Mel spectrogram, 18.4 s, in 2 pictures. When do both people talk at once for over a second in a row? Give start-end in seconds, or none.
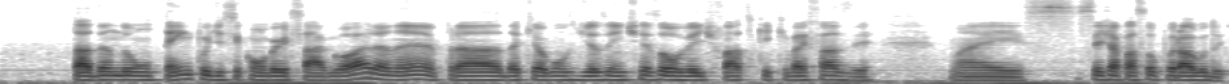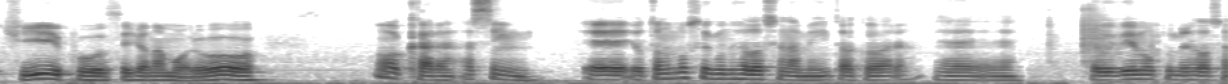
none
